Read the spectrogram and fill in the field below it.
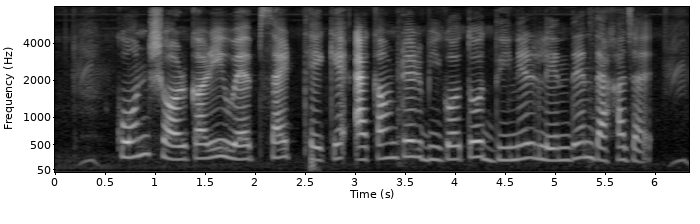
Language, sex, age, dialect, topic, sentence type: Bengali, female, <18, Rajbangshi, banking, question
